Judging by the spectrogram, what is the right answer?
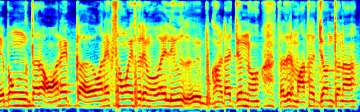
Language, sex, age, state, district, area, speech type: Bengali, male, 45-60, West Bengal, Paschim Medinipur, rural, spontaneous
